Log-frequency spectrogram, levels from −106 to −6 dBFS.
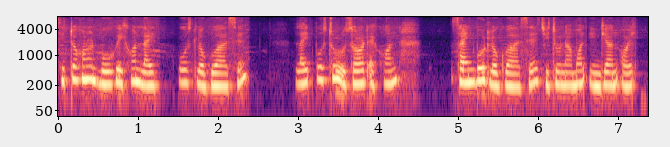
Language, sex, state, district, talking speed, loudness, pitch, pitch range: Assamese, female, Assam, Kamrup Metropolitan, 170 wpm, -16 LUFS, 215 Hz, 200-245 Hz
